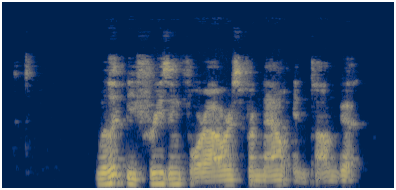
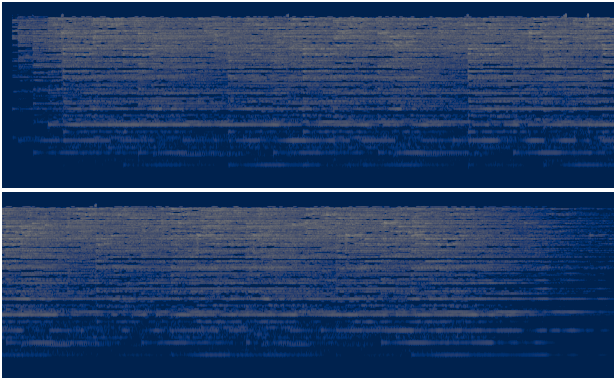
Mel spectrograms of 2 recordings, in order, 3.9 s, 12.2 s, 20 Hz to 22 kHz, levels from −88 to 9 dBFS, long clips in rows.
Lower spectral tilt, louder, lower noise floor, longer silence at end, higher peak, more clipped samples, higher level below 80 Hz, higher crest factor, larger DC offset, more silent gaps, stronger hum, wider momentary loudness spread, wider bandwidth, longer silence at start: first, -4.5 dB/octave vs 10 dB/octave; first, -18 LUFS vs -35 LUFS; second, -44 dBFS vs -59 dBFS; first, 0.35 s vs 0 s; first, -2 dBFS vs -22 dBFS; neither; first, -58 dBFS vs under -90 dBFS; about the same, 16 dB vs 16 dB; neither; first, 0.63-0.68 s, 0.77-0.84 s vs none; neither; about the same, 10 LU vs 8 LU; second, 7.2 kHz vs 16 kHz; first, 0.25 s vs 0.1 s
